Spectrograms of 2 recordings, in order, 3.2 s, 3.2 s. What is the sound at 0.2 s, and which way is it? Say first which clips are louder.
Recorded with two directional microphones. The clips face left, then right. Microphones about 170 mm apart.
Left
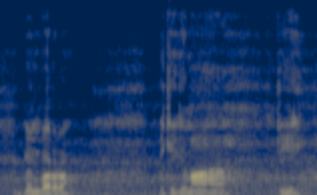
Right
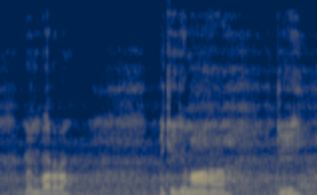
Speech: left 3 dB; 20° left (ahead or behind).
